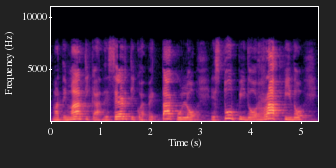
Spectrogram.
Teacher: las esdrújulas en la tercera sílaba contando desde atrás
